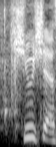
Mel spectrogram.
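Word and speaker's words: Xuxa: Shusha spelled with an X-U-X-A, like an X-Men.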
